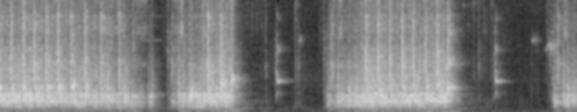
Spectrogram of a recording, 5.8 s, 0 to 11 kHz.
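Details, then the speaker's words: Honda PCX 125 scooter engine before removal and disassembly: rapid ticking clatter in short bursts as the engine blips, with quiet gaps between; abnormal engine noise, major engine problem. "Låt oss först lyssna på det konstiga ljudet som kommer från motorn."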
